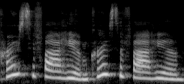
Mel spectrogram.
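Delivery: very thick, slow Southern drawl. Retelling a church play's crowd repeating as Jesus carries the cross, imitating a thick Southern accent. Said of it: "in the most Southern accent you've ever heard".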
